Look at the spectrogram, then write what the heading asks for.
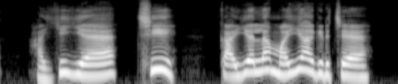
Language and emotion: Tamil, disgusted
